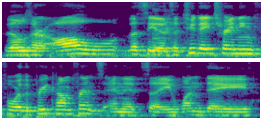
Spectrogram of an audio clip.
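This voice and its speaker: A man's voice: a little high, moderate pace, fairly bright tone. A man co-hosting a podcast, chatting casually through news and announcements. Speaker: podcast co-host. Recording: roomy echo, clear background noise.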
